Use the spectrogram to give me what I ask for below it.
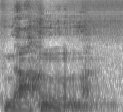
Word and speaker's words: Nahum: it's one of those today in hebrew they would say nahum back then they said they'd have to throw up and all this kind of stuff to pronounce it get that guttural sound let's go to the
